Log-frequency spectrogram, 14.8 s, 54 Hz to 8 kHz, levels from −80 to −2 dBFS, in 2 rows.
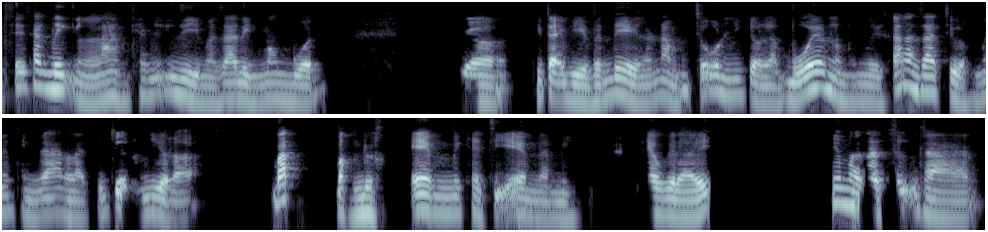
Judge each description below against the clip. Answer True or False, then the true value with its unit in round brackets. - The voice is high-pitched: False (110 Hz)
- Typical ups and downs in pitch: True (3.9 semitones)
